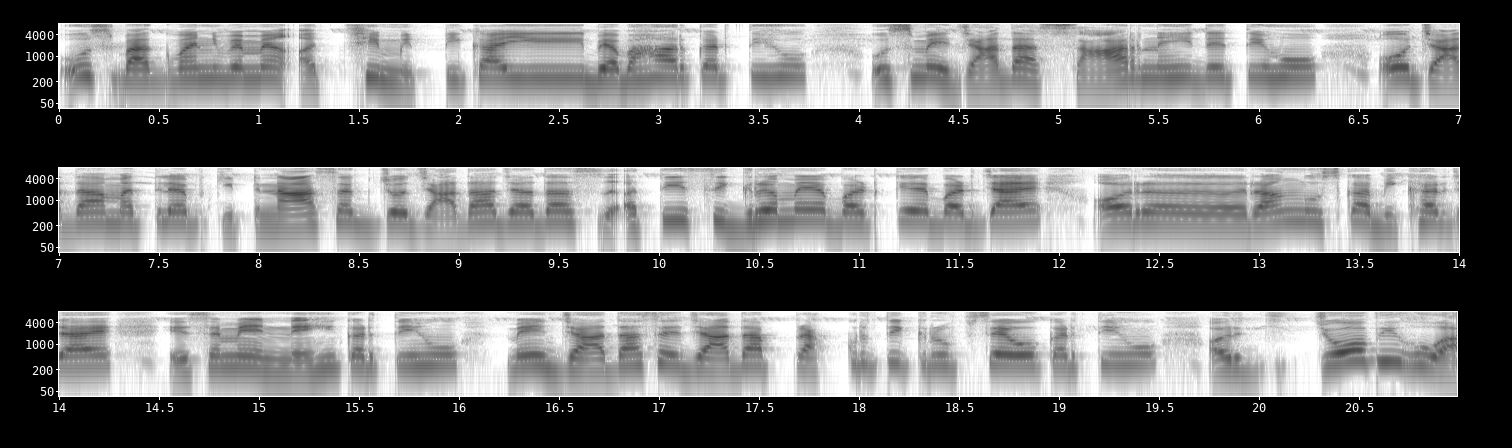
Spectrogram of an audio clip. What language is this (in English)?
Hindi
